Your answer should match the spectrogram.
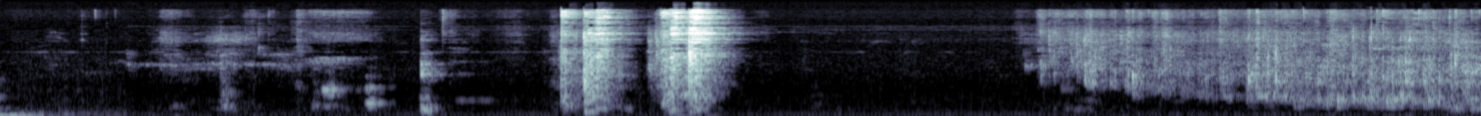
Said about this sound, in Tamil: இந்த டிகாஷனை வடிகட்டி எடுத்து வச்சுக்கலாம்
